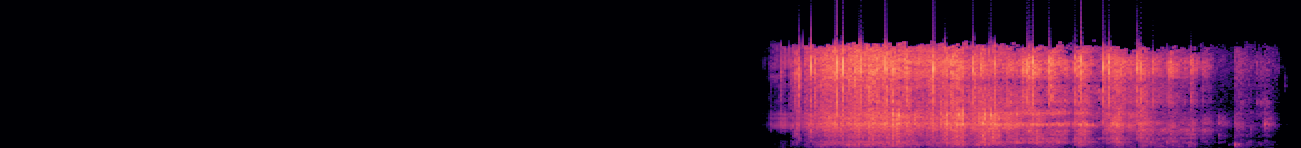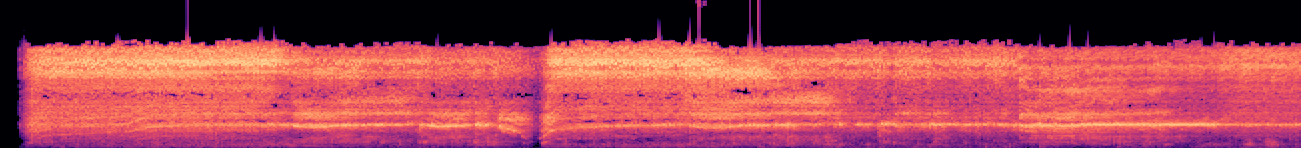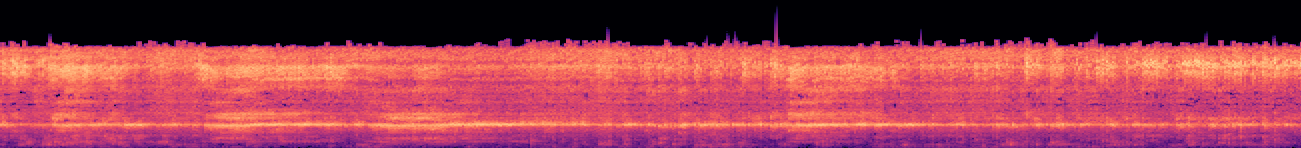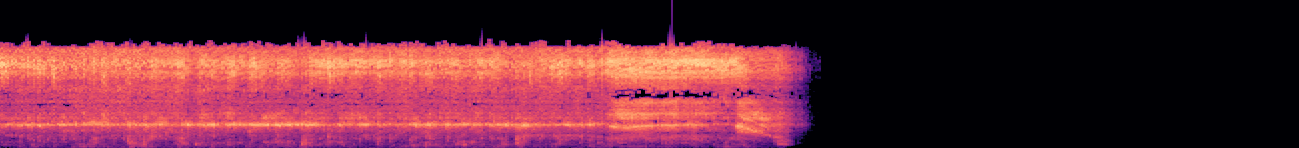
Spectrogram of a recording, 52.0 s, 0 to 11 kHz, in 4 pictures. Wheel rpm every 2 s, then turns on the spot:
0, 0, 0, 0, 10, 20, 50, 210, 220, 190, 230, 230, 230, 230, 230, 230, 230, 230, 230, 240, 240, 230, 230, 50, 0, 0.
8-12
